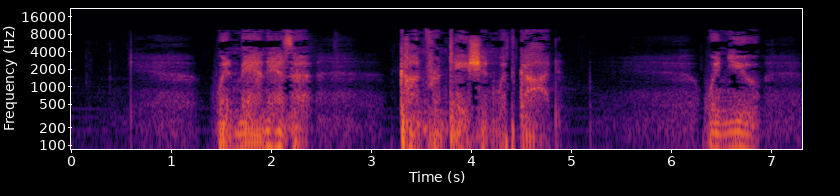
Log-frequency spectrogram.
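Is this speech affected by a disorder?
Yes: vocal cord paralysis, unilateral.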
